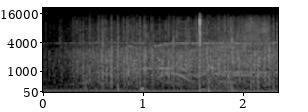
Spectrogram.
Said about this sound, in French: Tiens, on t'applaudit.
